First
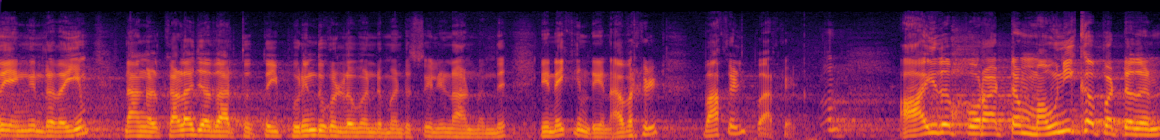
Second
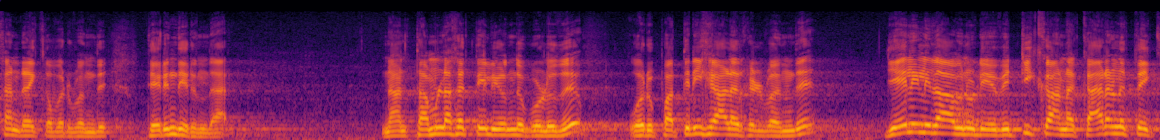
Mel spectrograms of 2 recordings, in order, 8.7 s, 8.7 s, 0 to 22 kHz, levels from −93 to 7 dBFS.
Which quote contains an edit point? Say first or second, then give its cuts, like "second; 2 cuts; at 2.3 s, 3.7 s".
first; 1 cut; at 6.4 s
